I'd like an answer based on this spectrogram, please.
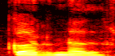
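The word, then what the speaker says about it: colonel: जाएगी उसके अलावा है कर्नल कर्नल की स्पेलिंग कौन सी सही है तो कर्नल जो वर्ड है बेसिकली वह आर इसमें लगा लगाते हैं बट इंग्लिश में हम उसको कोलोनल स्पेलिंग ऐसे लिखेंगे ठीक है फिर हमारे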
